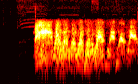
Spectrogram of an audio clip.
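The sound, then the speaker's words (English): A person imitates the voice of Donald Duck, a quick burst of garbled, raspy, buzzy, squawking syllables that runs for about a second and a half, loud. “talk like Donald Duck.”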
